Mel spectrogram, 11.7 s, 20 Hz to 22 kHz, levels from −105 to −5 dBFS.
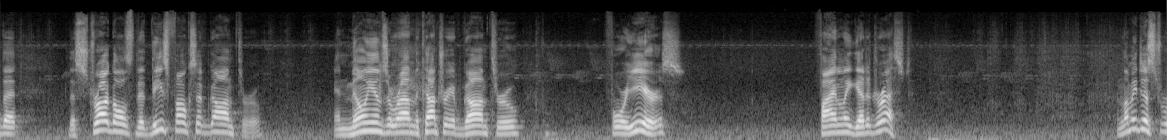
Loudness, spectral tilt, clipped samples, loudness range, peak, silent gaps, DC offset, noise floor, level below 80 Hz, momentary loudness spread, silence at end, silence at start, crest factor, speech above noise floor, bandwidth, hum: -24 LUFS; -4.5 dB/octave; under 0.1%; 4 LU; -8 dBFS; none; under 0.1%; -54 dBFS; -54 dBFS; 15 LU; 0 s; 0 s; 18 dB; 31 dB; 16 kHz; none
